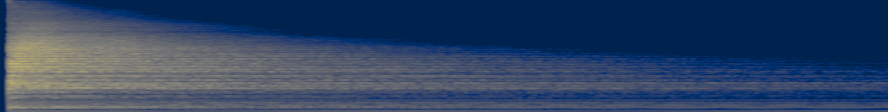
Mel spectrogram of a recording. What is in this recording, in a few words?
chinese stick shoulder ff stereo, Suspended Cymbals; Percussion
